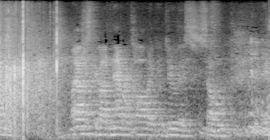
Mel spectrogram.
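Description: A man speaks to the audience through a microphone, calmly, echoing in the hall.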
